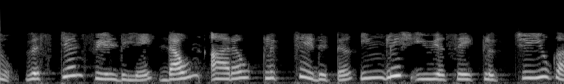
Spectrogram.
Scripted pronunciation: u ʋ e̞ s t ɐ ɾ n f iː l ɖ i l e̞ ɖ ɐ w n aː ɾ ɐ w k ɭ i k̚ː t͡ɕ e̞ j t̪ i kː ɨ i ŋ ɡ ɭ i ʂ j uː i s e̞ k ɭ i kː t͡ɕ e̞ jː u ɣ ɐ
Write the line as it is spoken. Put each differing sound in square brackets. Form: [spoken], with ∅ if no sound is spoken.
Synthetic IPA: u ʋ e̞ s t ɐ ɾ n f iː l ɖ i l e̞ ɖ ɐ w n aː ɾ ɐ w k ɭ i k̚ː t͡ɕ e̞ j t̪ i [ʈː] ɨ i ŋ ɡ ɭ i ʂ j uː [e] s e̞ k ɭ i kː t͡ɕ e̞ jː u ɣ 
